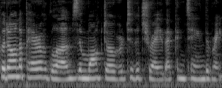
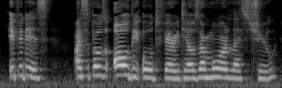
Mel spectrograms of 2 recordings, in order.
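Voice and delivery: put-on louder, determined boy's warning; defiant boy; 5 dB louder than usual. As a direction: stand up to the wicked uncle. Boy voiced in the story.

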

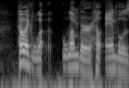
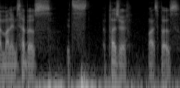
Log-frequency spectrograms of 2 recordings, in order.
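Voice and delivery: low, slow and soft; quiet, grudging politeness drawn out slowly; reluctant Hebos; 5 semitones lower, 8 dB quieter, slower than usual. Acted. Hebos, unwilling to talk, greets a new acquaintance, low and reluctant.

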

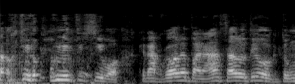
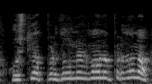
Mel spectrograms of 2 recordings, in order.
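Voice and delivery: apologetic plea; 9 semitones higher, 4 dB quieter than usual. Retold or imitated. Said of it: "y yo".

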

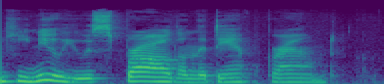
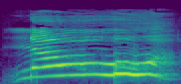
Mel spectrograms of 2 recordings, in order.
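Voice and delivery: sudden high, loud yell; 16 dB louder than usual. Acted. Ron yelling as the car dives at the wall. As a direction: scream it as the wall rushes up. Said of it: "Ron yelled".

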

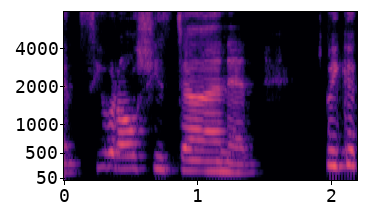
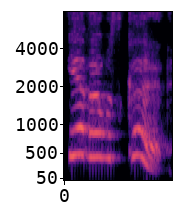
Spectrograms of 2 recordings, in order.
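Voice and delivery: higher, lukewarm mock shrug; unimpressed; 14 semitones higher, 3 dB louder than usual. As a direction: toss it off like it was just okay. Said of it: "not, not like".

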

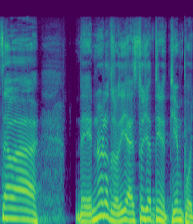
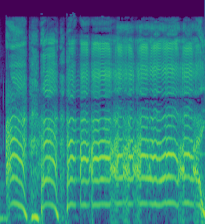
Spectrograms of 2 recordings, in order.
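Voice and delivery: very high, hammed-up moans breaking into laughter; mock moaning; much slower than usual. Mimicking the downstairs neighbor for his cohost, hammed-up high moans. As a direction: imitate the neighbor's cries, laughing through it. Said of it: "Porque empieza".

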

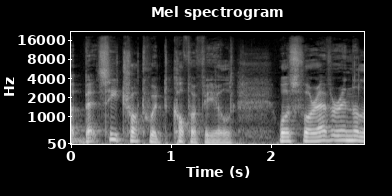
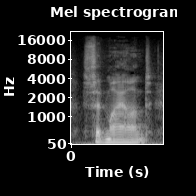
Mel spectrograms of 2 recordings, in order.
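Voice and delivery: plain reading voice

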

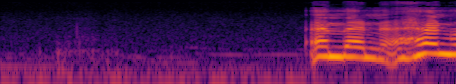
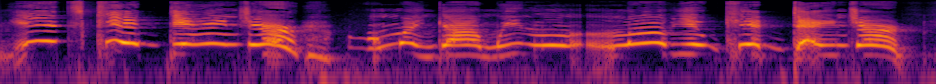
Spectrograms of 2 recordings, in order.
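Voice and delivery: very high, drawn-out adoring squeal; fangirl squeal; slower than usual. Retold or imitated. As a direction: scream for your idol. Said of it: "Piper's like".

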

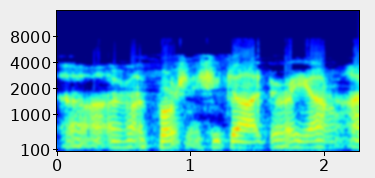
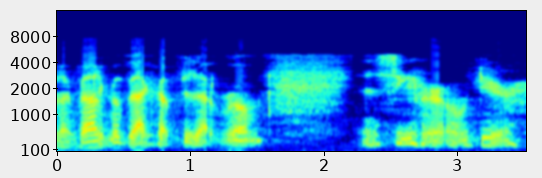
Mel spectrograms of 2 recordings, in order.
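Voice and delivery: mild fretful dread; 2 semitones higher, 4 dB quieter than usual. Retold or imitated. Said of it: "and I said".

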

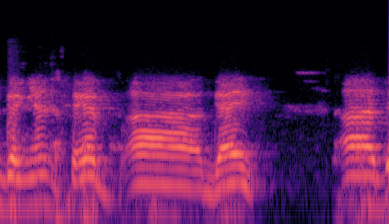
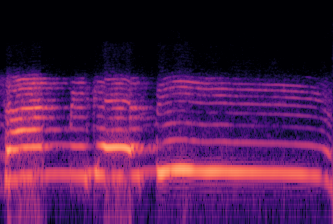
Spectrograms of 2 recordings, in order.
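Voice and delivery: long, high drawn-out beer ad yell; commercial shout; 10 semitones higher, much slower than usual. Shown as a demonstration. Dubbing actor recreating the San Miguel Beer shout, a drawn-out high yell. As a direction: belt out the brand name like a commercial tag. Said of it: "pati yung pagsigaw".

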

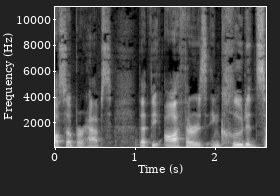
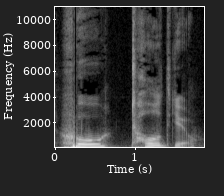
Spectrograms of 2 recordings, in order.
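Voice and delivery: slow, much louder voice of God; thunderous divine question; booming God voice; 3 semitones higher, 12 dB louder, much slower than usual. Acted. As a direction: boom it out slowly like a stern God. God confronts the hiding man.

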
